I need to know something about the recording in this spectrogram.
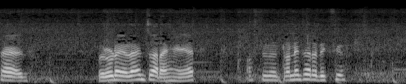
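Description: A man's voice talking in short phrases over background music, with a steady hiss beneath.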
